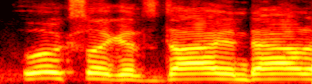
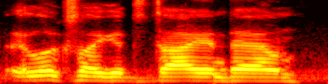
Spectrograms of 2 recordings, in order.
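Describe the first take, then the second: First: Slow, loud yawned words; yawning. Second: Said in the usual way. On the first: Real, not acted. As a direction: talk through a big yawn. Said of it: "Don't mind my yawning".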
